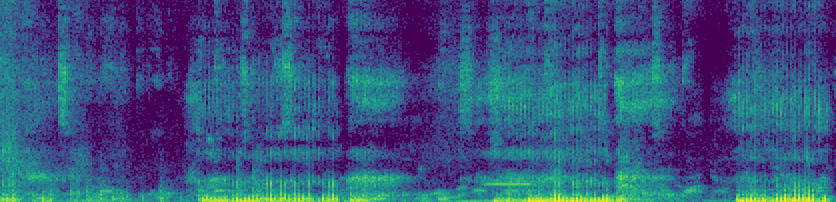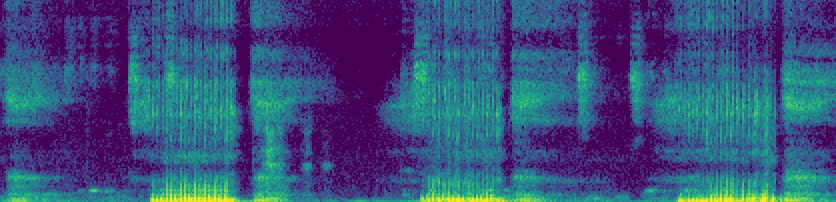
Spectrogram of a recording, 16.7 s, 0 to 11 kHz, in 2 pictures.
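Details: Lhola, a German Shepherd dog, snoring: deep, rumbling, rattly breaths repeating about every two seconds, around 28 a minute.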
